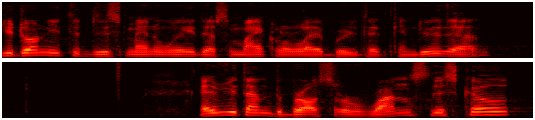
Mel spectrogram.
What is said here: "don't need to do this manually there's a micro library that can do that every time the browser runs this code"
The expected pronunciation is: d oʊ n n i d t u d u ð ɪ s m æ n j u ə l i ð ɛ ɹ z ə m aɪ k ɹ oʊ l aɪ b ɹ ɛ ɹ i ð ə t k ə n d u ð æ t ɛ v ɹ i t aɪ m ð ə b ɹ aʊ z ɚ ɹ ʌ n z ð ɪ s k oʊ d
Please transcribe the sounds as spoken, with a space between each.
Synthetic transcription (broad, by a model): d oʊ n n i d t u d u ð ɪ s m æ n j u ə i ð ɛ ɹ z ə m aɪ k ɹ oʊ l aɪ b ɹ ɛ ɹ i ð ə t k ə n d u ð æ t ɛ v ɹ i t aɪ m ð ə b ɹ aʊ s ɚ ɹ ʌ n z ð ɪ s k oʊ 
